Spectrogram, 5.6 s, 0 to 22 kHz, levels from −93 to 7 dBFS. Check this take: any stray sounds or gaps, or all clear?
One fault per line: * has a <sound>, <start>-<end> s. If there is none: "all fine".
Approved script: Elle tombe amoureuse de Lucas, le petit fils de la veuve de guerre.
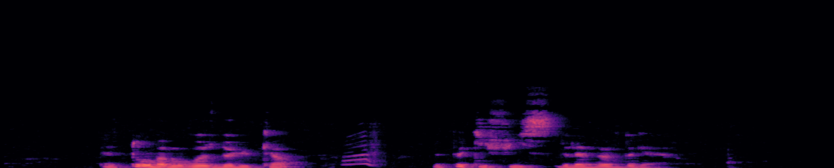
* has a laugh, 2.3-2.6 s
